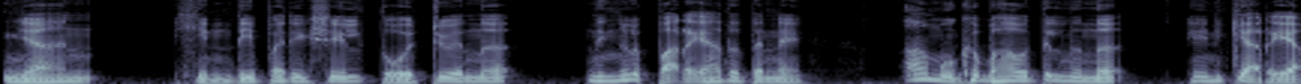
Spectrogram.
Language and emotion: Malayalam, sad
